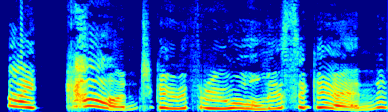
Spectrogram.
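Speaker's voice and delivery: high, loud despairing wail. A narrator's reading. Lucy wailing at the thought of another wedding, high and loud. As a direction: cry it out in distress. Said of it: "Lucy wailed".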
